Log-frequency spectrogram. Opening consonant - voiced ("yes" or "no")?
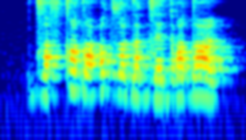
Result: yes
